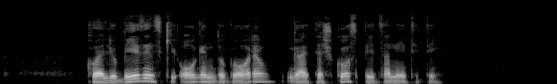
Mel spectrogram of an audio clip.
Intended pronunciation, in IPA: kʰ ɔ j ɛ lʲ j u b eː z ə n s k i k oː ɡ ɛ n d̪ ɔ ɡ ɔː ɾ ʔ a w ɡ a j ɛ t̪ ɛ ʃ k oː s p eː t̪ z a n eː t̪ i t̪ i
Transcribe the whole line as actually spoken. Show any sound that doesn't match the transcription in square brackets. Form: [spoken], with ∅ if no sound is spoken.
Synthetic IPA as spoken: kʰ ɔ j ɛ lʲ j u b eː z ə n s k i [ʔ] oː ɡ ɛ n d̪ ɔ ɡ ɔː ɾ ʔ [ɛ] w ɡ a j ɛ t̪ ɛ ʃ k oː s p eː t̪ z a n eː t̪ i t̪ i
